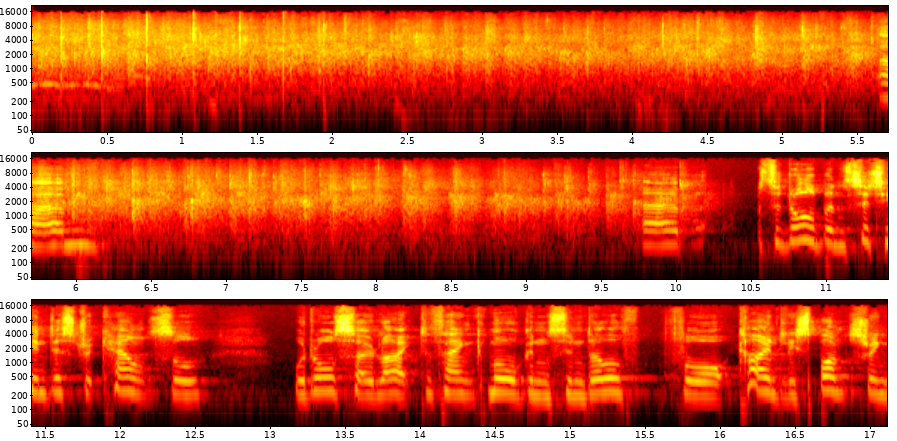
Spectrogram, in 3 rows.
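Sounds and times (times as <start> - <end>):
audience applauding at a community event in St Albans: 0.0 - 10.3
speech: 5.7 - 6.3, 9.8 - 17.0.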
